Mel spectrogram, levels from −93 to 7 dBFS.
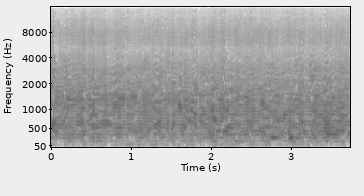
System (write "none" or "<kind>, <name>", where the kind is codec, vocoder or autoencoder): vocoder, BigVGAN v2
